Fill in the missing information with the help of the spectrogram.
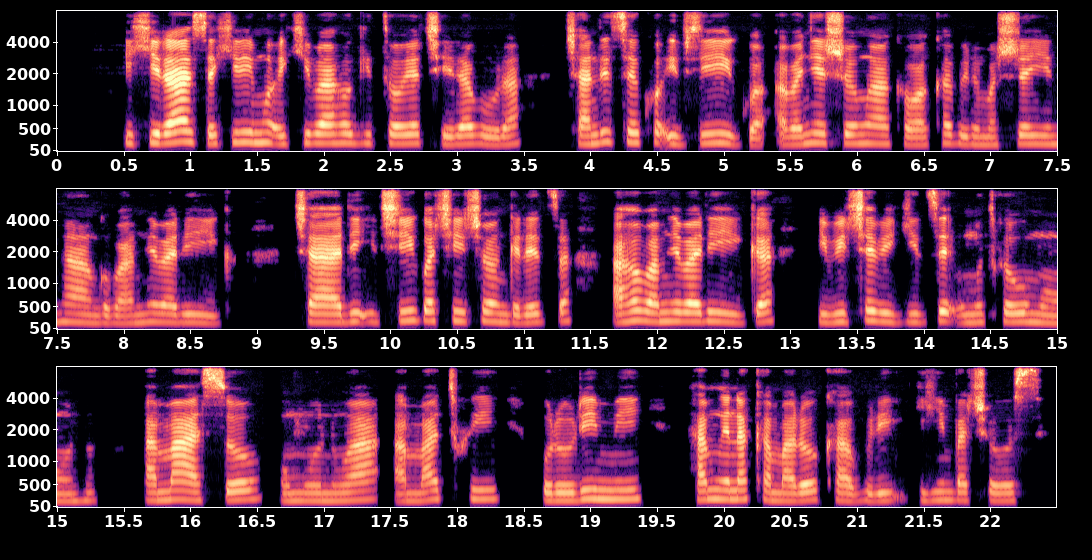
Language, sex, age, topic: Rundi, female, 36-49, education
